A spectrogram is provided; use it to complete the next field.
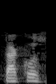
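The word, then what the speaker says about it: ταχέως: pronto es tacos pero es tacos no con no como los tacos que conocemos sino t a c h o s o sea tachos se pronuncia tacos y se traduce como rapidez velocidad apresuradamente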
